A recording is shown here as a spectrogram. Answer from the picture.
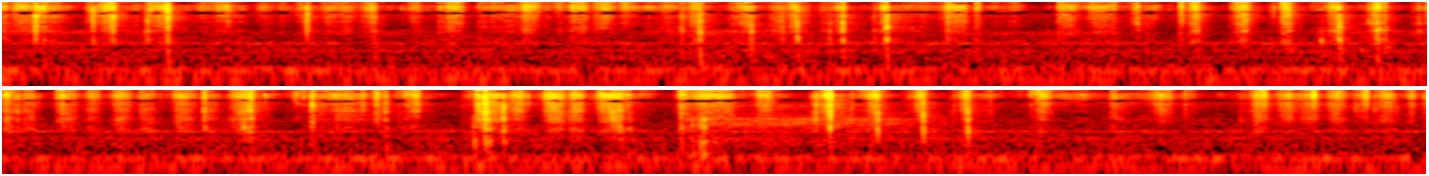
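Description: Foam ink-blending tool dabbed and rubbed along the torn edges of a strip of old book-page paper, with the paper rustling in the hand: a quick, uneven run of small scratchy clicks and rustles.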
